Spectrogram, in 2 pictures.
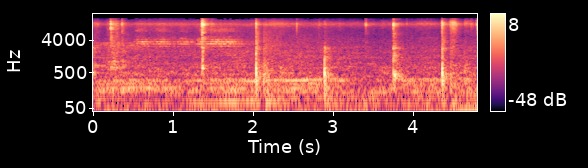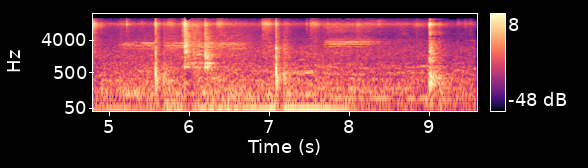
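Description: Cleaver chopping tilapia into pieces on a wooden chopping block: about nine sharp chops at irregular intervals, the loudest near the end.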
